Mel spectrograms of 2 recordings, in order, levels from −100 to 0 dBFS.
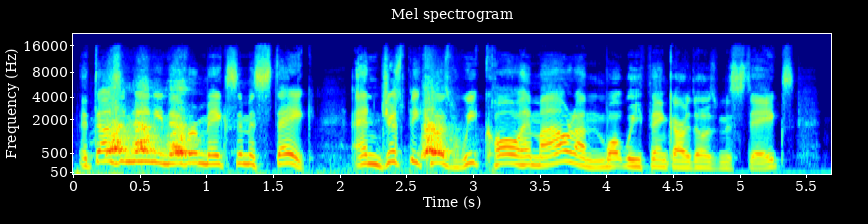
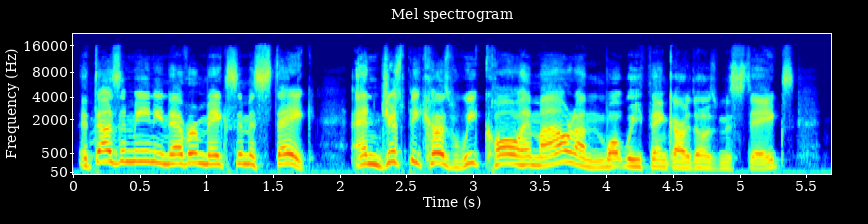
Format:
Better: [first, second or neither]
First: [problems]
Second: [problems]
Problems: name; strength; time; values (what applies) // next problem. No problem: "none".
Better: second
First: dog barking; loud; until 3 s; peak 5 dB above the speech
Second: none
